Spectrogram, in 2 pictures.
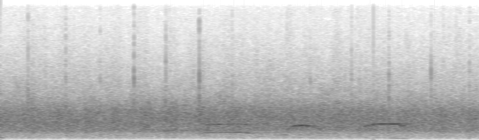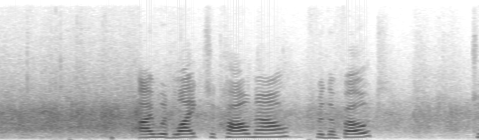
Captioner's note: applause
